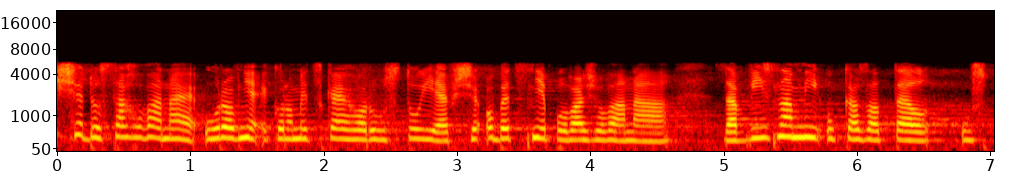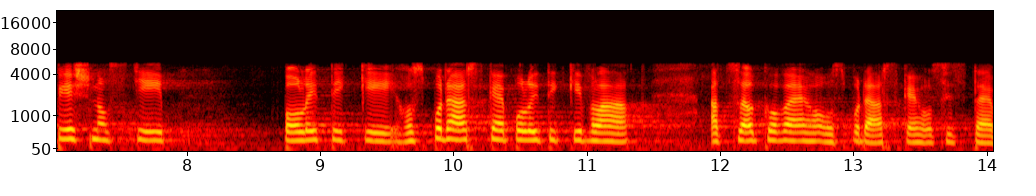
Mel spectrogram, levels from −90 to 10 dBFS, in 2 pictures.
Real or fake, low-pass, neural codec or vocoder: real; 5.4 kHz; none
